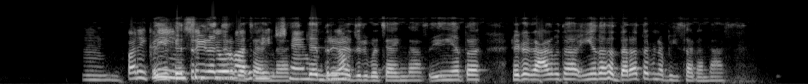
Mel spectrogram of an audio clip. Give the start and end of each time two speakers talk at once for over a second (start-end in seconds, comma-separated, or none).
1.5-3.4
